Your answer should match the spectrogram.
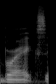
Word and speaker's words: BRX: And this week's episode is sponsored by Brax Candles, BRX, pronounced Brax.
